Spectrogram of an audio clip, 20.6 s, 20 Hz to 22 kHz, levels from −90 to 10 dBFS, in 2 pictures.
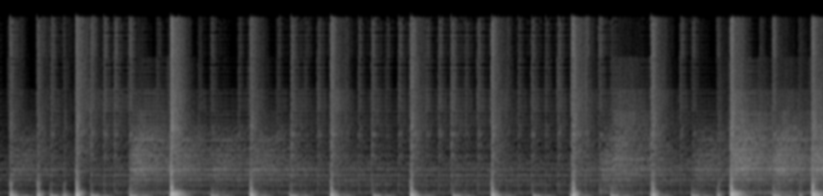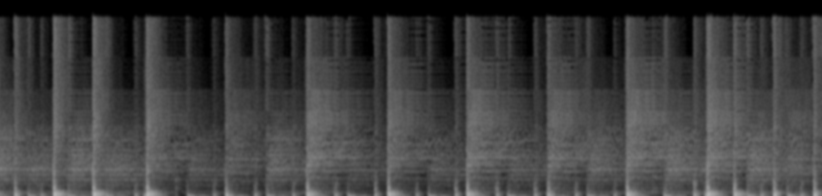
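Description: Throughout, tones sound grainy and rough while content still reaches about 20.2 kHz, likely Opus compression near 16 kbps, noise-filling bands rather than leaving MP3-style swirling holes.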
